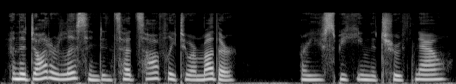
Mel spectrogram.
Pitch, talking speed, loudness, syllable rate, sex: 230 Hz, 210 wpm, -17 LUFS, 6.2 syllables/s, female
